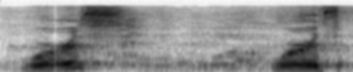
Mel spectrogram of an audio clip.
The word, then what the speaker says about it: worth: The other thing is worth. So don't make this be an S. It's not an S sound. It's a Dallas Fort Worth. Worth. So you're almost like blowing your breath out. Worth.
